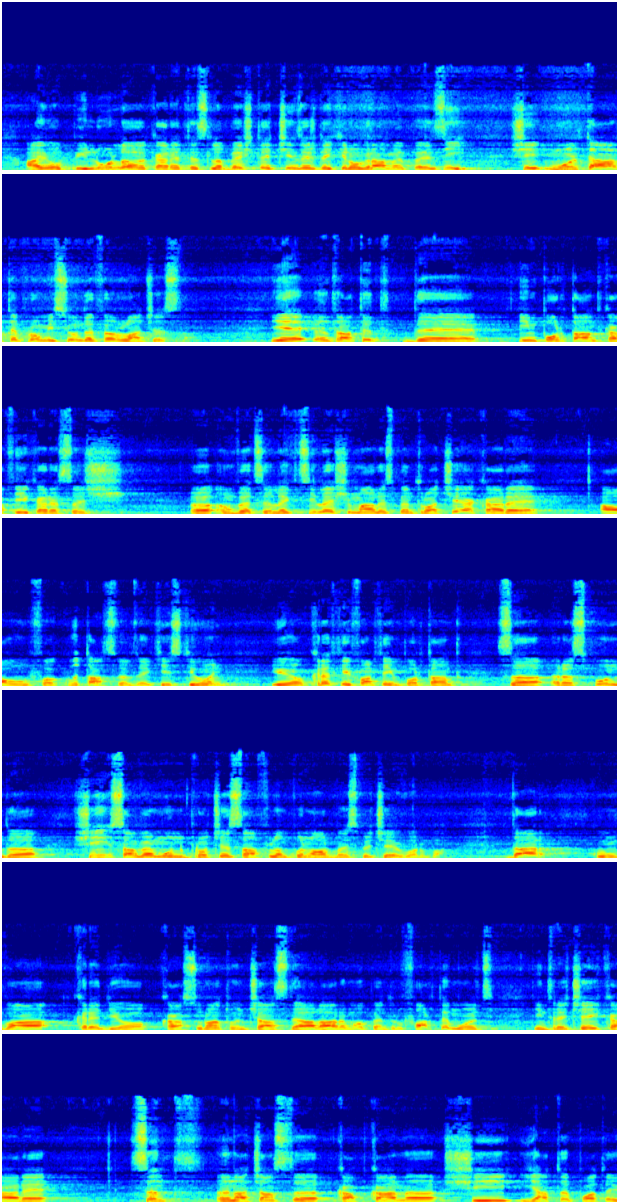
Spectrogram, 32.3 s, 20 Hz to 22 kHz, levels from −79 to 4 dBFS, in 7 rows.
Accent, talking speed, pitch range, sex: native, 160 wpm, 140-170 Hz, male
